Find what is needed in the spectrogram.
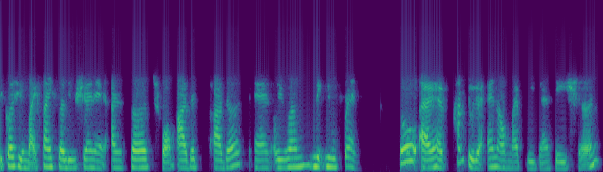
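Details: Adult female speaker; Typical speech.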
